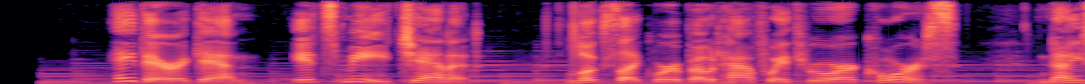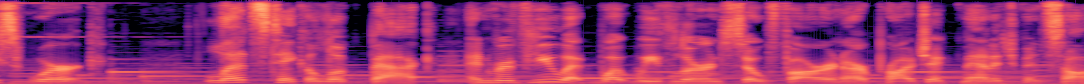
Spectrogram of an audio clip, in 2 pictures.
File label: eLearning Narration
